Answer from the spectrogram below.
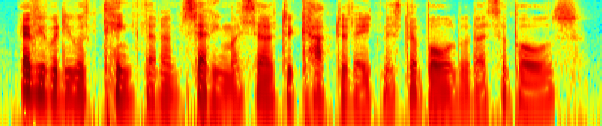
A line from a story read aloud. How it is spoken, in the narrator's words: she murmured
